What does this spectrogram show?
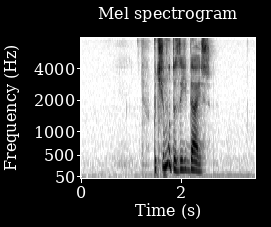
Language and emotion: Russian, angry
